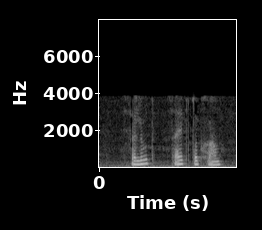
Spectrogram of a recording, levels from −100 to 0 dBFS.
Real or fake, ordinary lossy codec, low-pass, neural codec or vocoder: fake; AAC, 16 kbps; 7.2 kHz; codec, 16 kHz, 16 kbps, FreqCodec, smaller model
